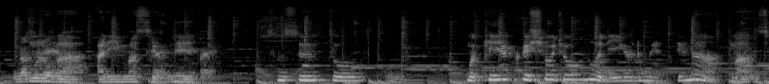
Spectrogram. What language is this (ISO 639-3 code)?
jpn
